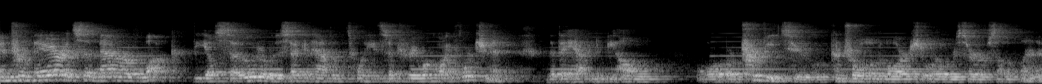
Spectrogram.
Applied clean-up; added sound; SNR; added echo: neural separator model SepFormer DNS4.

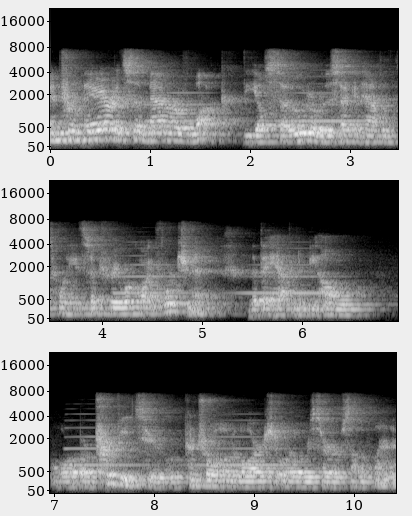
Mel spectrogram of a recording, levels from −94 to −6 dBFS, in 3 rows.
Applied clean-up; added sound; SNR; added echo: none; Wind instrument, woodwind instrument; 15 dB; reverberation time 0.9 s.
